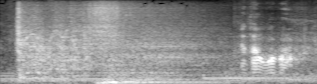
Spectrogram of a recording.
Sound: engine starting

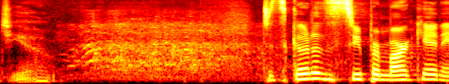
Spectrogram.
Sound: audience laughing

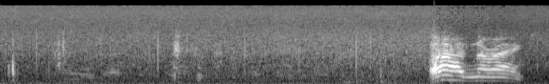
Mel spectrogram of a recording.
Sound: soldier speaks faintly

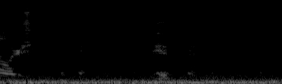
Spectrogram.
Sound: Terry laughs

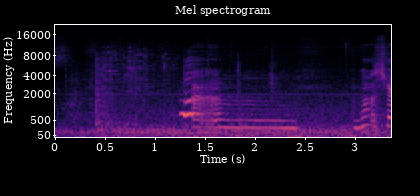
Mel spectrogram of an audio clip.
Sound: smash; strangled noise

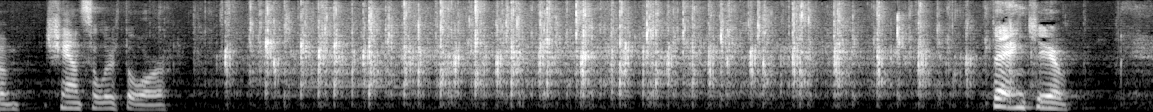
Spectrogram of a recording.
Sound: applause

